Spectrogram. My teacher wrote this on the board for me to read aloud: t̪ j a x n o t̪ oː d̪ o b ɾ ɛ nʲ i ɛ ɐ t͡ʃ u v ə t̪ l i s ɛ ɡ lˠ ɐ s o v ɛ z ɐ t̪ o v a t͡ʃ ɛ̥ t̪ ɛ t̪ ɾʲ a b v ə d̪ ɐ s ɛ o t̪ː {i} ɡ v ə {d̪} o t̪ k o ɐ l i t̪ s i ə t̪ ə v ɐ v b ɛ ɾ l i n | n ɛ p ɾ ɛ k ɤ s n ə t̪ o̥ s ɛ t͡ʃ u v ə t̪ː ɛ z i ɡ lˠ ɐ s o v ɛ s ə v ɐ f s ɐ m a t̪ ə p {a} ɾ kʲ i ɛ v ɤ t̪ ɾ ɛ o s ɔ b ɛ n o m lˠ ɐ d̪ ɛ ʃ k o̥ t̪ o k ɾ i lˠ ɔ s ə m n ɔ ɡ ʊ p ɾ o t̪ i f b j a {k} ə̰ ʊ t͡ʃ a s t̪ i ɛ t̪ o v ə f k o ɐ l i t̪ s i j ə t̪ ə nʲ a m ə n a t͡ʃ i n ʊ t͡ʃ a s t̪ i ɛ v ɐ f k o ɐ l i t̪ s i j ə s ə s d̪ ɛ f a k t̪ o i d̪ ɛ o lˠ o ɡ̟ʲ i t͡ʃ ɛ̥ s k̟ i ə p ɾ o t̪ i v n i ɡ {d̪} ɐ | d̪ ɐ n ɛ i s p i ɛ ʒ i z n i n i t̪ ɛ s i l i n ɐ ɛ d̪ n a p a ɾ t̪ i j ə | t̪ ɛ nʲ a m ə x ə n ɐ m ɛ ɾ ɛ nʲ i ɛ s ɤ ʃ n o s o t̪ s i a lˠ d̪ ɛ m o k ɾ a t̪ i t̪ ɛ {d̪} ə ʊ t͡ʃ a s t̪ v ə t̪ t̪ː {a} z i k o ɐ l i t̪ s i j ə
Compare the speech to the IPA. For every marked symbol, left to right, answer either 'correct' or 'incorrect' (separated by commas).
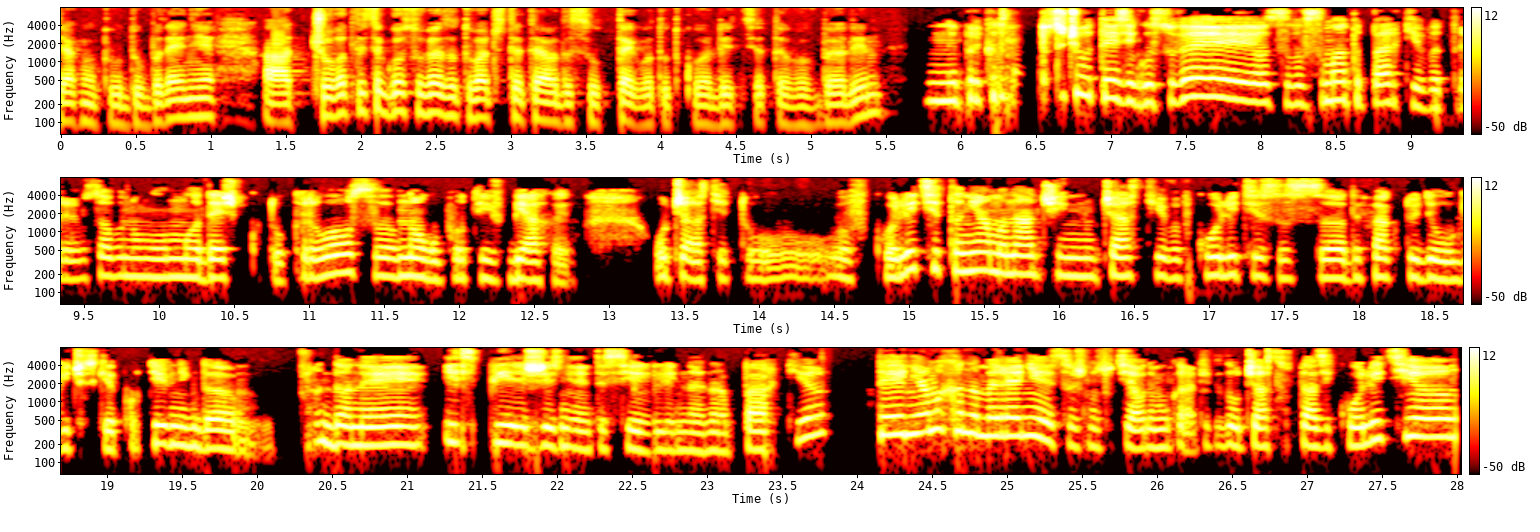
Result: incorrect, incorrect, correct, incorrect, correct, correct, correct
